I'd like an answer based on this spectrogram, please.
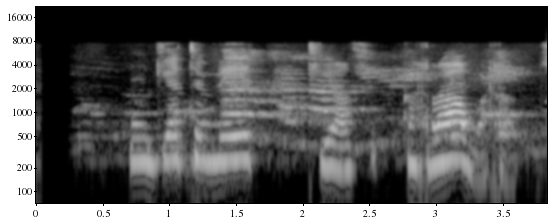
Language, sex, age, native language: Icelandic, male, 8, Icelandic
